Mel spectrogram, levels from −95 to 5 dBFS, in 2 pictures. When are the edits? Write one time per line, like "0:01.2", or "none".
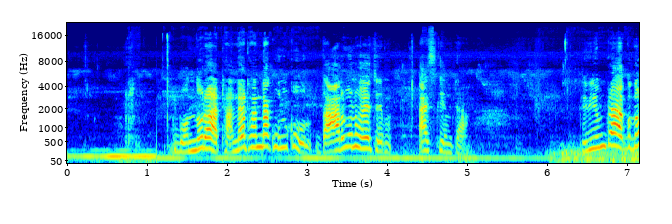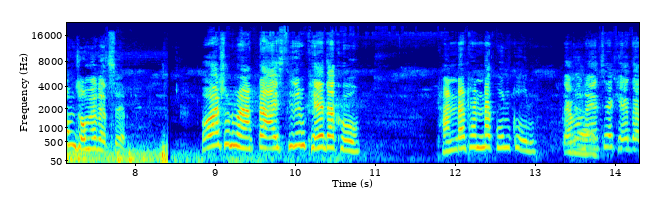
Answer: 0:01.2
0:08.4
